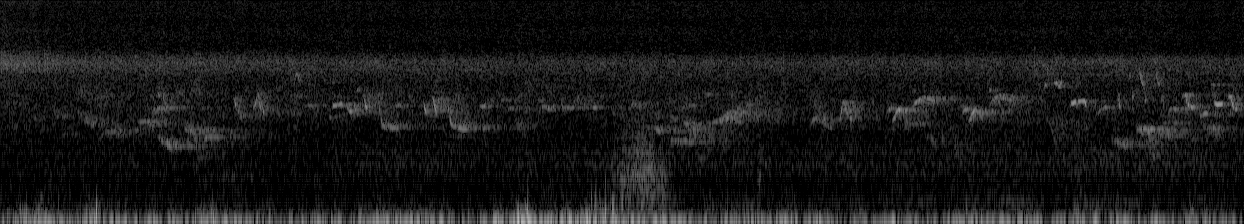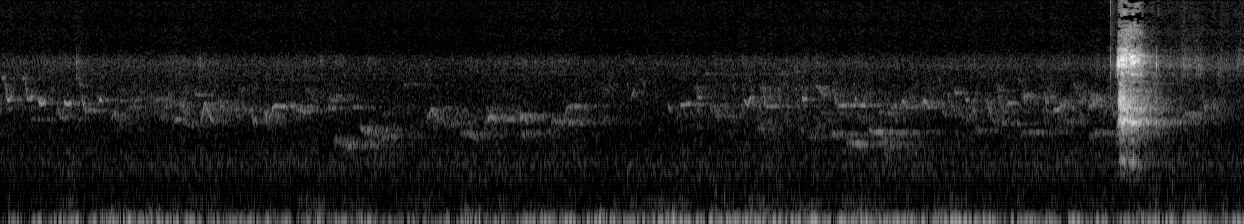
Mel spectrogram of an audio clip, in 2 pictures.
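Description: Small birds chirping and singing over a low wind rumble on the microphone. A short, loud, sharp sound stands out about a second before the end.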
